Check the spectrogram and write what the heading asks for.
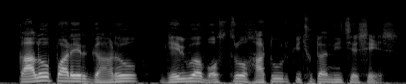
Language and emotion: Bengali, neutral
